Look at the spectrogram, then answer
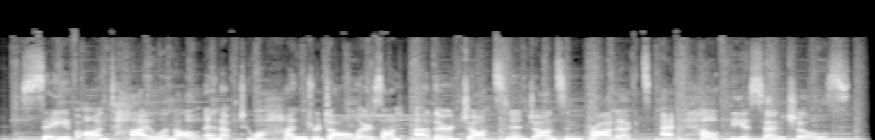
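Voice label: American English, Commercial; GoLocalise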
